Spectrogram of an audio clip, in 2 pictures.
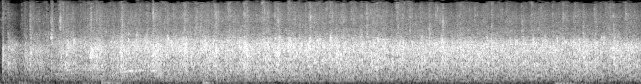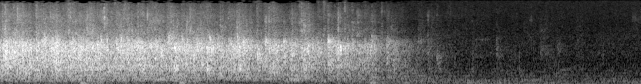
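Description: Audience applauding, a dense steady clapping that begins at once and dies away about ten and a half seconds in.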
